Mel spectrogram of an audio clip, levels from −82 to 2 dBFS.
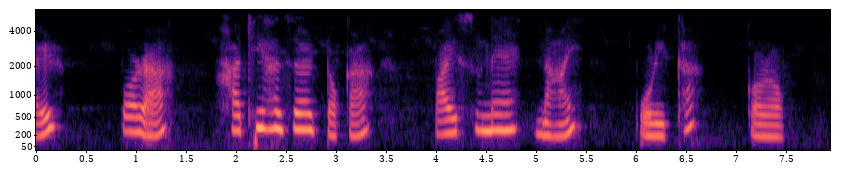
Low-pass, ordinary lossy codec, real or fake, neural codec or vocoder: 5.4 kHz; AAC, 48 kbps; real; none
